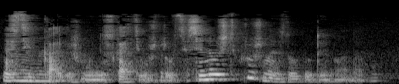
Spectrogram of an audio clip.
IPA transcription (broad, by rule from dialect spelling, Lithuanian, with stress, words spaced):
nʲɛs tʲiː ˈkɐɪmʲɛ ˈʒmoːnʲɪs kɑː tʲiː ʊʒˈdrɐʊsʲɪ sʲɛˈnʲɛʊ ɪʃ tʲɪkˈruːjʊ ˈʒmoːnʲeːs dɐʊˈɡʲɛʊ dɐɪˈnuɔdɐʋoː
